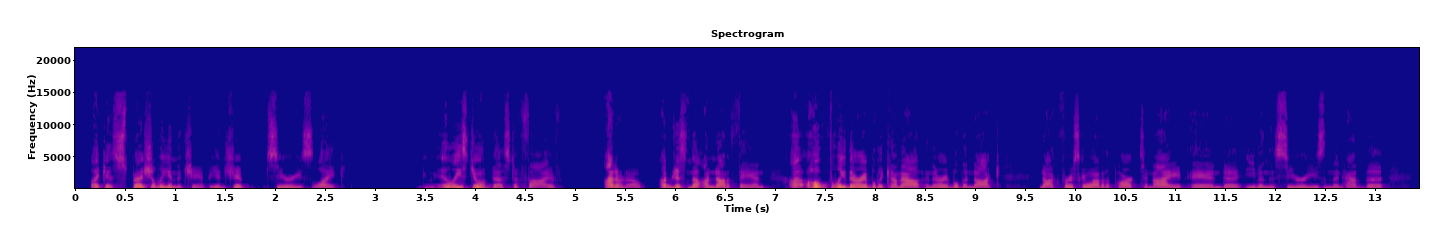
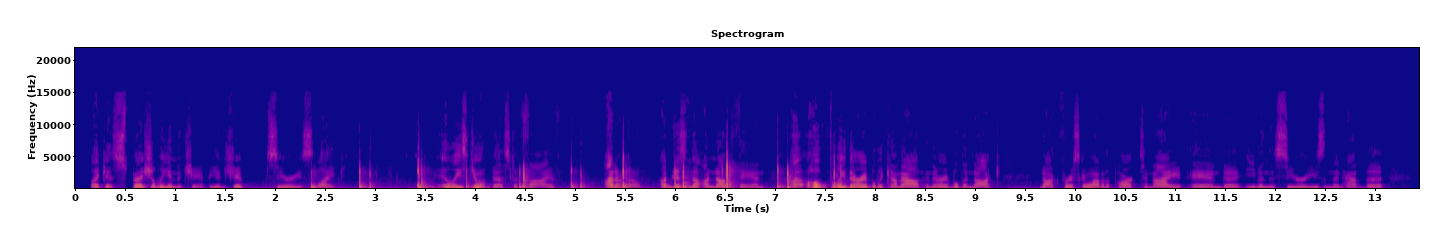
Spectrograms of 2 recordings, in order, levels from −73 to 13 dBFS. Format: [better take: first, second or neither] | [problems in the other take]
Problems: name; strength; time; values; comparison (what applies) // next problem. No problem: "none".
first | footsteps; loud; from 2.5 to 7.5 s; peak 4 dB above the speech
